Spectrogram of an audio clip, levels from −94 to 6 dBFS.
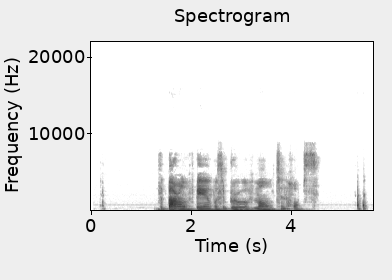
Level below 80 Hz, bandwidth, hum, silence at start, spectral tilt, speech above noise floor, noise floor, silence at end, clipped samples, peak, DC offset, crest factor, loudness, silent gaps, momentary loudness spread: -70 dBFS; 8.4 kHz; none; 0.2 s; -5 dB/octave; 54 dB; -80 dBFS; 0.15 s; under 0.1%; -2 dBFS; under 0.1%; 26 dB; -25 LUFS; none; 21 LU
